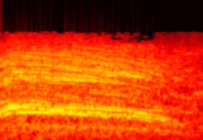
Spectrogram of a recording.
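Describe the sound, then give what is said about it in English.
A crowd of fans cheers and shouts for the Meatball team at a football game, a dense, sustained roar of many voices that holds steady and then eases off slightly toward the end. “And now, the Meatball cheering section.”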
